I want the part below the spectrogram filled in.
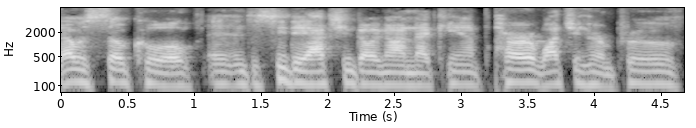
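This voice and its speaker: Recorded dry and close with no echo, a man with an unremarkable speaking voice talks at a moderate pace and a medium pitch. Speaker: founder of a rock fantasy camp. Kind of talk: podcast conversation.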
